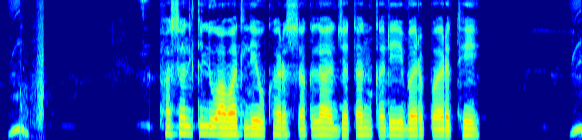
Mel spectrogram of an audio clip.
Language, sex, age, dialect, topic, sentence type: Chhattisgarhi, male, 25-30, Western/Budati/Khatahi, agriculture, statement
